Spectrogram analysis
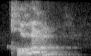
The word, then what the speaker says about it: column: and we have reporter column front-page article headline title this is just column so the N is silent what's number one then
